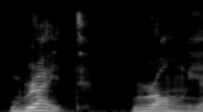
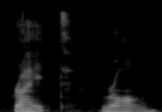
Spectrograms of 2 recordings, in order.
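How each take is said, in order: First: Right, wrong with an added "oo-r" onset, loud; mispronounced with W sounded. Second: Right, wrong starting straight on R; silent W. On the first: Teacher showing the wrong reading, Right, wrong with voiced W. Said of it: "아니고". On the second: Teacher correcting the reading, right, wrong with silent W. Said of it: "이렇게 소리가 나면서". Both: Shown as a demonstration.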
